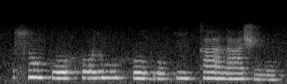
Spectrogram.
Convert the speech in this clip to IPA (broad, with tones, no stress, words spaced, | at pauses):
sɔ̃˦ko˧ ho˦lu˦ ho˦˨bo˧ki˦ ka˦la˧ ʃũ˨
